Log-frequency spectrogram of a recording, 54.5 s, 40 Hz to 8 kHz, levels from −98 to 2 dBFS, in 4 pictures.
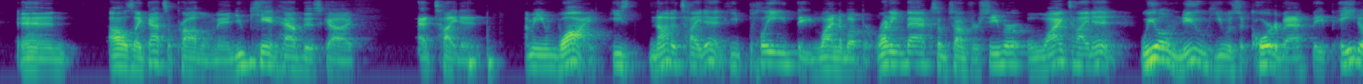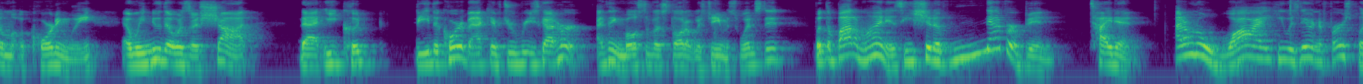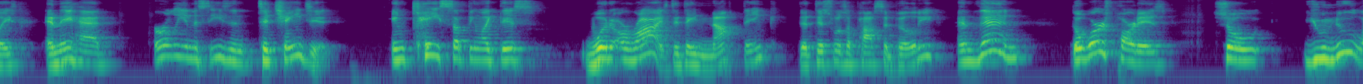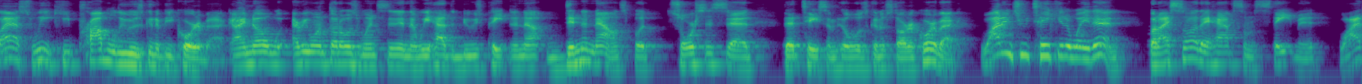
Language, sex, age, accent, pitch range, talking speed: English, male, 30-49, American, 130-200 Hz, 205 wpm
